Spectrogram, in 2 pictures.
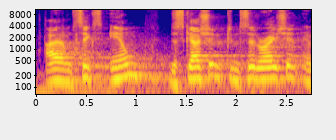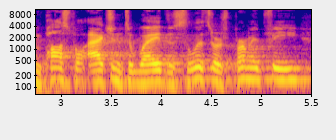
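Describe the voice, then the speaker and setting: A man's voice: a little high, fairly quick, fairly bright tone. A man formally chairing a council meeting, reading out agenda items as the presiding officer. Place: council chambers. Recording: hall reverb of a meeting room.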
